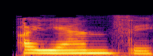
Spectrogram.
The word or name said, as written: ianthe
